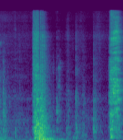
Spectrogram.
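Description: A door being shut, closing with a single heavy thump a little under a second in that dies away quickly.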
